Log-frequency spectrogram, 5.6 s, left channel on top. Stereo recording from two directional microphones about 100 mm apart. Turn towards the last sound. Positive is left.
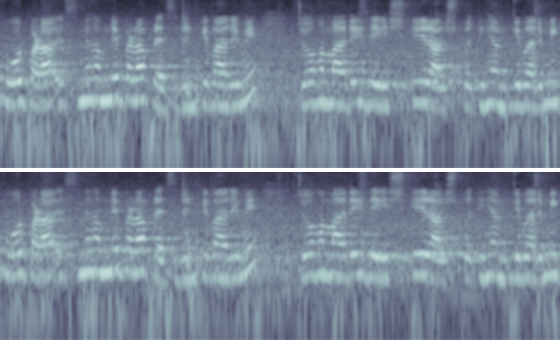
turn(degrees=35)  # may be behind; listen again after turning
